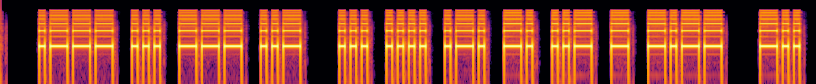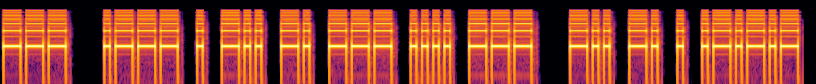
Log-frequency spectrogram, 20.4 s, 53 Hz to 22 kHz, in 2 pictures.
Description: Morse code, heard as a keyed tone, about 17 wpm, 800 Hz. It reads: JSOU SHRNUTY DO JEDNOHO DNE.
